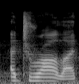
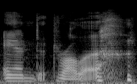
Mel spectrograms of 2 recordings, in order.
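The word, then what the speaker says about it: Adralla: We looted these scrolls of, and I keep saying it wrong, it's Adrala, not Andrala.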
